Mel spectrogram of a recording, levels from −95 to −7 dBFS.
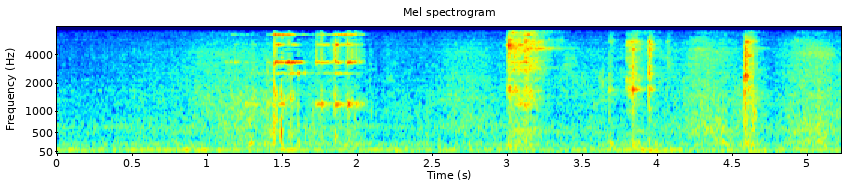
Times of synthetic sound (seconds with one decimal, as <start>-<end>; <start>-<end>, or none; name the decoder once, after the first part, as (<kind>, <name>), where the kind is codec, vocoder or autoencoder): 0.0-5.2 (vocoder, Vocos)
